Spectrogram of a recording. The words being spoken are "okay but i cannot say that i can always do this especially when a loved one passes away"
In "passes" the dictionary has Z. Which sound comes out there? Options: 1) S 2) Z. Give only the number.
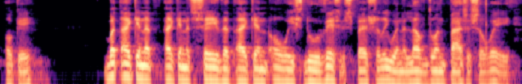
1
